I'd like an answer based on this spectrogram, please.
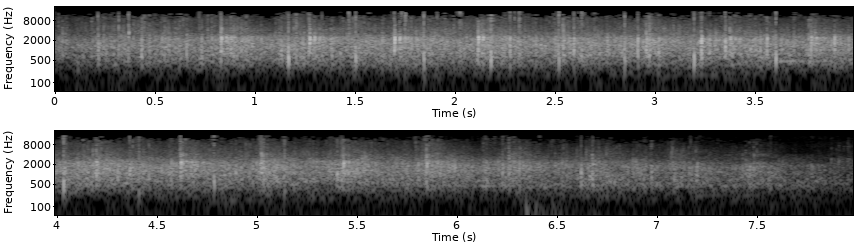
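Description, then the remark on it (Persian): Sustained applause from an audience, a dense patter of many hands clapping steadily for several seconds at moderate volume, tapering slightly toward the end with no talking. “تشویقشون کنید دیگه.”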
